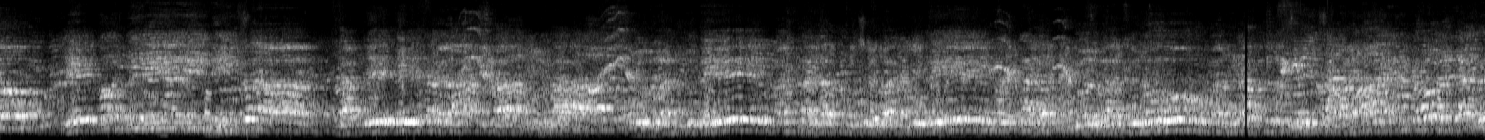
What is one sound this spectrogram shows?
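A group of men and women chant a hymn together in a steady melodic rhythm.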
